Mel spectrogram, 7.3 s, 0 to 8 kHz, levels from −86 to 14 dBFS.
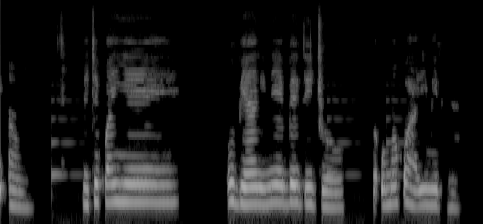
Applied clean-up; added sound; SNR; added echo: none; Keyboard (musical); 19 dB; none.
